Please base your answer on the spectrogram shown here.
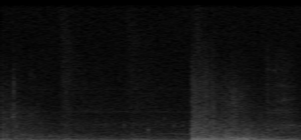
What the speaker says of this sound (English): And apparently the German mortar is firing away at some of the American mortars.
